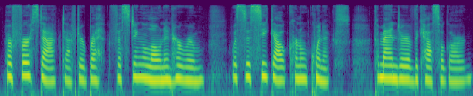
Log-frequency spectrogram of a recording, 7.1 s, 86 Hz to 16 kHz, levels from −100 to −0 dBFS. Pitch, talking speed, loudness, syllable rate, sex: 215 Hz, 170 wpm, -17 LUFS, 5.1 syllables/s, female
